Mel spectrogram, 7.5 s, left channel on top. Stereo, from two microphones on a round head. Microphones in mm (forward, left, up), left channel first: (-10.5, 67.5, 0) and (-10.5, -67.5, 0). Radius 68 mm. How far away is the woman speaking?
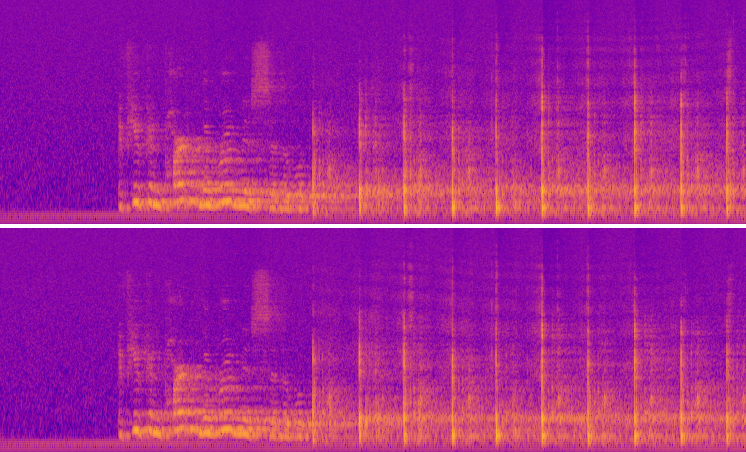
About 3 m.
